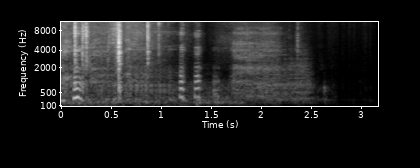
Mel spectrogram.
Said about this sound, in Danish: ja, der slukker vi bilen.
